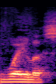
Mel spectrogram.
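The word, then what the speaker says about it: Walas: I was I was listening to a um a Jeff Goldlum interview and he pronounces it as wayless. So, we'll we'll go with that.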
